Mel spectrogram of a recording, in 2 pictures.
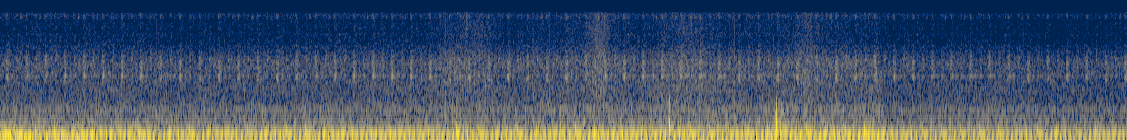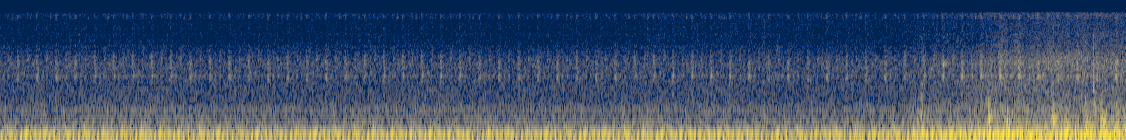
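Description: Car engine idling steadily, heard from inside the cabin, with a few faint clicks about four to six seconds in.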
